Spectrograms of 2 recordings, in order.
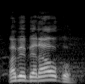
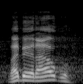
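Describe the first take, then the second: The two takes are said the same way.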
